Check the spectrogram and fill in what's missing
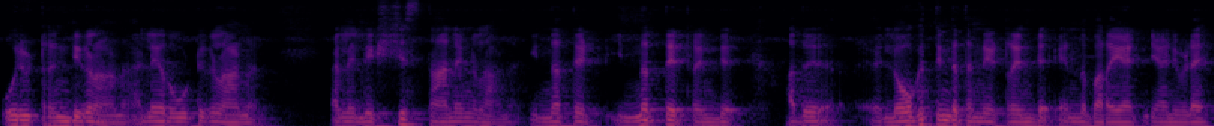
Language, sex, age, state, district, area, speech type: Malayalam, male, 18-30, Kerala, Kottayam, rural, spontaneous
